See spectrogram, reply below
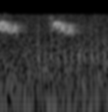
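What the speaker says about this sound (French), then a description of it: "Les oiseaux." Small birds chirp outdoors in short, high, faint bursts, with a few brief calls spread over about a second.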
